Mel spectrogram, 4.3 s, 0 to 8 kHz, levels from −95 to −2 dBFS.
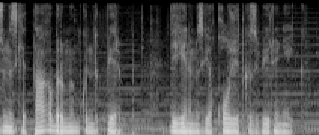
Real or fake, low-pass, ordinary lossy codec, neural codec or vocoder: real; 7.2 kHz; none; none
